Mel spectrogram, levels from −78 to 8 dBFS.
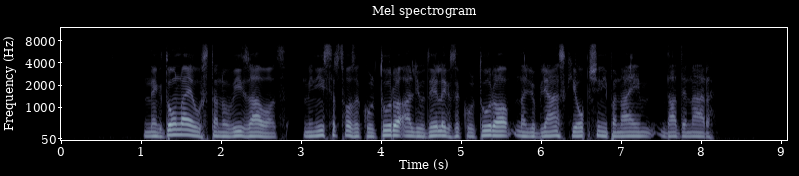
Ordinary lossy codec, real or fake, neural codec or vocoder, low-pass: none; real; none; 7.2 kHz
